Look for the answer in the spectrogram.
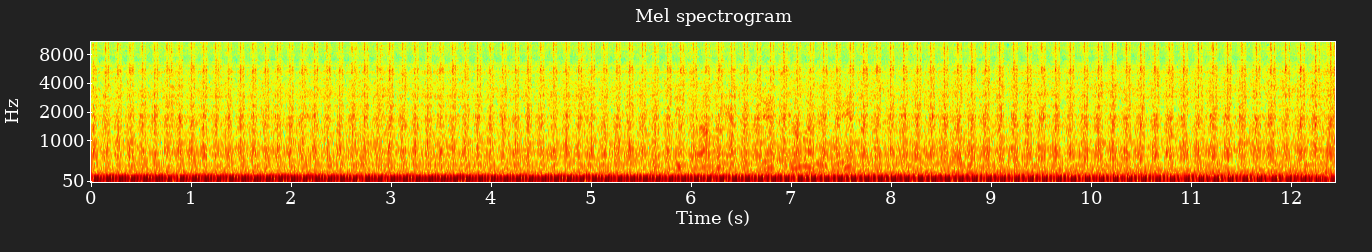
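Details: Long-abandoned 1952 Ford Crestline idles in a deep uneven lope with dropped beats; owner suspects a bigger vacuum leak, possibly the wiper line; rough idle.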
